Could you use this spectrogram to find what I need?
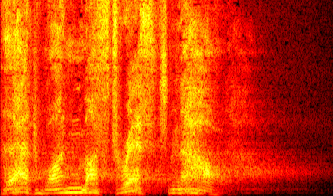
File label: female; Val'kyr; ERROR MINION ATTACKED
